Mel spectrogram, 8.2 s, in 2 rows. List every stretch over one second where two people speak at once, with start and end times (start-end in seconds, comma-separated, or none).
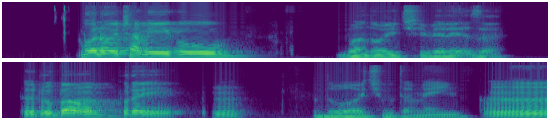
none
